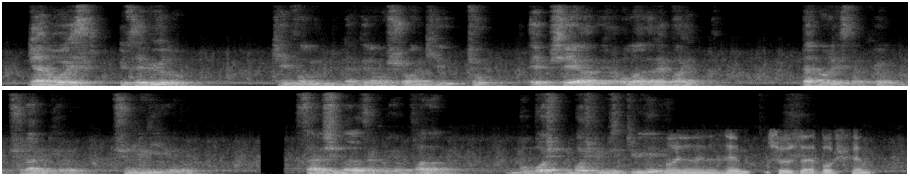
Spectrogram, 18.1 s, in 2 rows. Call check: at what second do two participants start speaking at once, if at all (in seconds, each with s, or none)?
none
